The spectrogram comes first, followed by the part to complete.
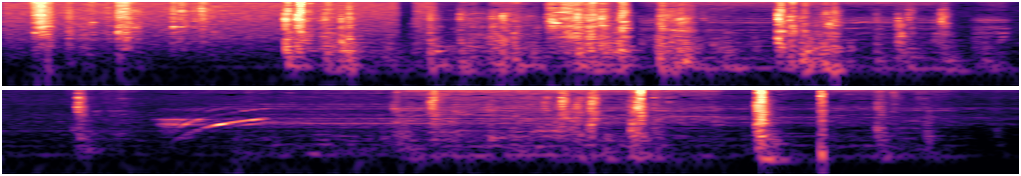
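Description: Video cassette recorder mechanism loading and starting a tape, heard as a string of clunks and clicks over a faint hiss and a low motor hum. A short rising whine comes about six seconds in, and the sound fades out at the end.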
